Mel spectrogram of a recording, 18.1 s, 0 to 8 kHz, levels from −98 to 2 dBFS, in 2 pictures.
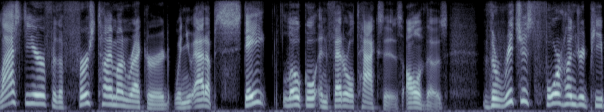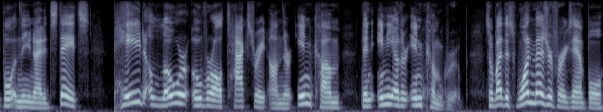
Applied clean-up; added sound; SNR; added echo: none; none; none; none.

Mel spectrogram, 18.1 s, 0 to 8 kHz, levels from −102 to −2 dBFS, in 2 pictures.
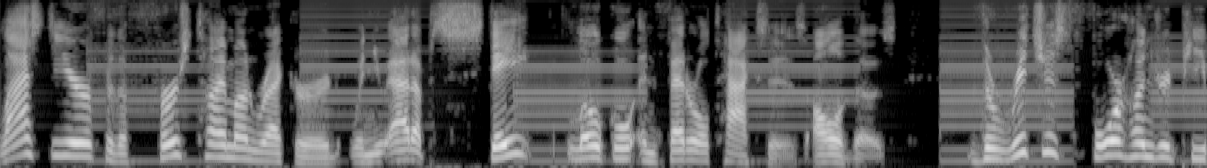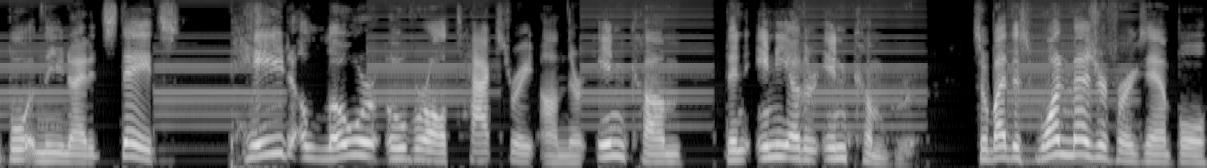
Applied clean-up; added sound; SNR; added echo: classical method spectral subtraction.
